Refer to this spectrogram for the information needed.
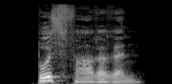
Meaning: bus driver (female)
- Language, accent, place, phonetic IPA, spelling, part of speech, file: German, Germany, Berlin, [ˈbʊsˌfaːʁəʁɪn], Busfahrerin, noun, De-Busfahrerin.ogg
